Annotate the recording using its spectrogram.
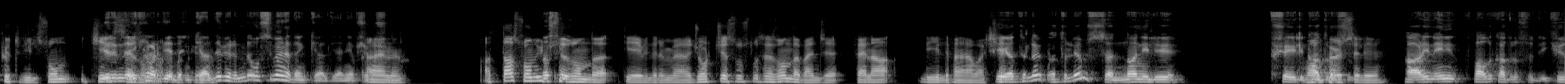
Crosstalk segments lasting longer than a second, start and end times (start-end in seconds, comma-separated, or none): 1.0-2.2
